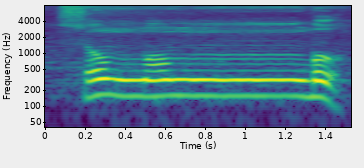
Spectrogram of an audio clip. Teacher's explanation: mulut ditutup dengan merapatkan dua bibir serta mendengung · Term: iqlab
